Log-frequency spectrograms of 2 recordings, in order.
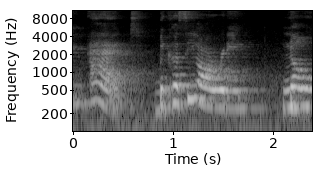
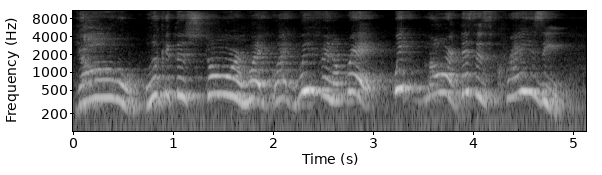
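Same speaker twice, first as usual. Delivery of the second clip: higher, frantic mock-panic; higher hammed-up alarm; panicked disciples; 6 semitones higher than usual. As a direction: play scared disciples in the boat. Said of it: "the disciples are like".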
